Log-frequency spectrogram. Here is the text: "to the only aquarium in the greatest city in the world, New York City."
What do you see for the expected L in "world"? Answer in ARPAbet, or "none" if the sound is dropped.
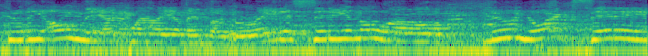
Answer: L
